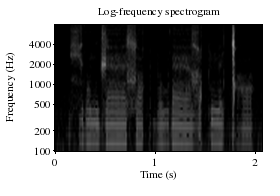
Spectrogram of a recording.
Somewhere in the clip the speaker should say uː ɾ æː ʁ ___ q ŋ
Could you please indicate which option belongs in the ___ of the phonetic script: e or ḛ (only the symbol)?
ḛ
